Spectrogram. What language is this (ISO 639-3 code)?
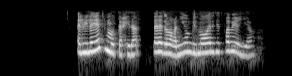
ara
